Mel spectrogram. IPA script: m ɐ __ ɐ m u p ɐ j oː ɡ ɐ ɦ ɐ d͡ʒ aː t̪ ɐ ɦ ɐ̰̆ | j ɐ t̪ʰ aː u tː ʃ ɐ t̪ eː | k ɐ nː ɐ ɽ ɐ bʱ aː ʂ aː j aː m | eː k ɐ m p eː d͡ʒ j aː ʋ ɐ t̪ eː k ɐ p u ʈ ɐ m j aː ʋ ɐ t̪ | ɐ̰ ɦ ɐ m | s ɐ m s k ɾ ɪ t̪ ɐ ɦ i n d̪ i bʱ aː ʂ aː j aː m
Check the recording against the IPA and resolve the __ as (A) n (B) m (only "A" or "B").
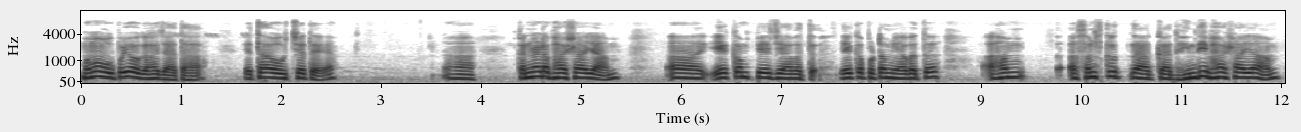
B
